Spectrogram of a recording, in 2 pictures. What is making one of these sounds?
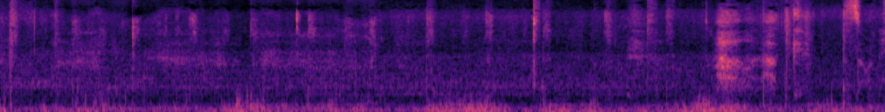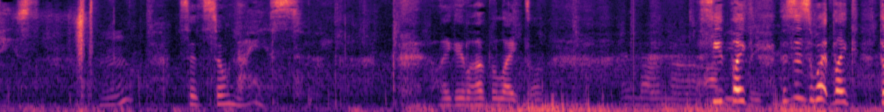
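A young woman talks excitedly close to the phone.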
